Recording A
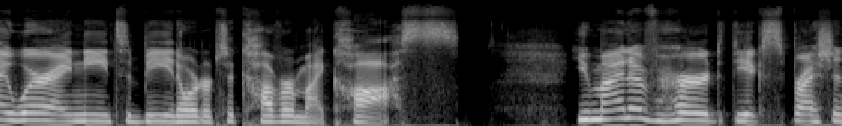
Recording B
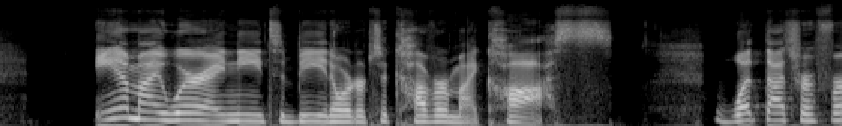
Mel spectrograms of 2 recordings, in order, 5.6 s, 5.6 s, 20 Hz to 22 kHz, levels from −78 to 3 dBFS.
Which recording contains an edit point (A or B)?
B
